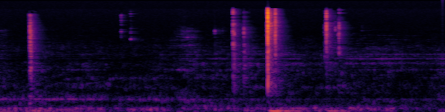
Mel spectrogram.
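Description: A few scattered computer keyboard keystrokes, single clicks with short gaps, clustered about two and a half to three and a half seconds in.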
